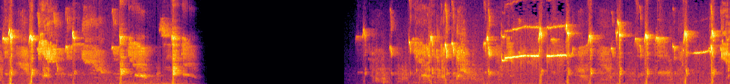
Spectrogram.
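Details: Rapid high chirps and clicks from a golden lion tamarin, Leontopithecus rosalia, stop for a few seconds of silence, then return with drawn-out thin whistles and repeated sharp ticks.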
